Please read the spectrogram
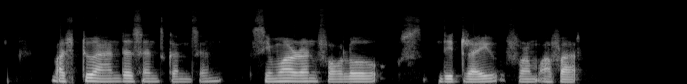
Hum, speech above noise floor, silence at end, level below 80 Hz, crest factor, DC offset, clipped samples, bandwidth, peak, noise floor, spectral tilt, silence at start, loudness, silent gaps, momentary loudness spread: none; 58 dB; 1.1 s; -62 dBFS; 22 dB; under 0.1%; under 0.1%; 10.5 kHz; -2 dBFS; -81 dBFS; -7.5 dB/octave; 0.5 s; -23 LUFS; none; 13 LU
